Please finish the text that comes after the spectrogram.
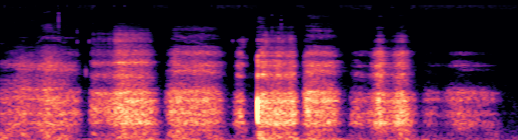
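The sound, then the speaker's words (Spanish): Heavy, rapid breathing, a steady run of about seven airy, gasping breaths at a fairly even level before trailing off into quiet, with no talking. “Mi respiración se hace más fuerte cuando agarro tus nalgas.”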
